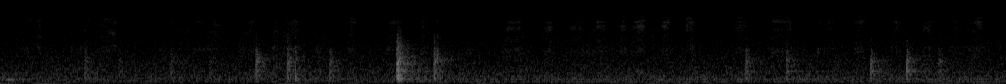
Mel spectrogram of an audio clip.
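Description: Marker pen writing on a flip-chart pad: a faint run of short strokes, with one sharp tap about four seconds in.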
